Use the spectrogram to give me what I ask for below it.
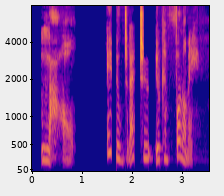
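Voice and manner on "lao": third tone on Lao, sinking low then climbing back. Mandarin lesson spelling out a character: dipping third tone on Lao. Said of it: "The pinyin of character Lao follows the third tone".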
